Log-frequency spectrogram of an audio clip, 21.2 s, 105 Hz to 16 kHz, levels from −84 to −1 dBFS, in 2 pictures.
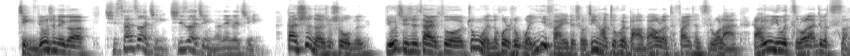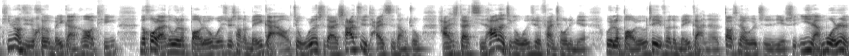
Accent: native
